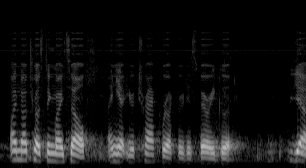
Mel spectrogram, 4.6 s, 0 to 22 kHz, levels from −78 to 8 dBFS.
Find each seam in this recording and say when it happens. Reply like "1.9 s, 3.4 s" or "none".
none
